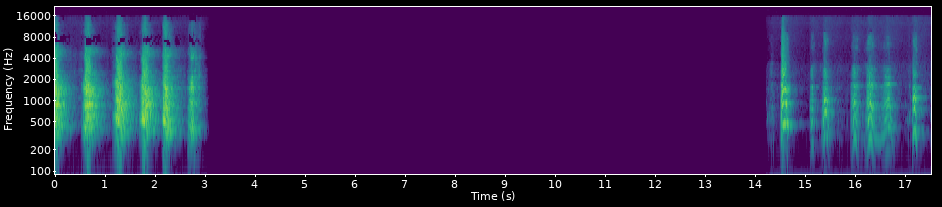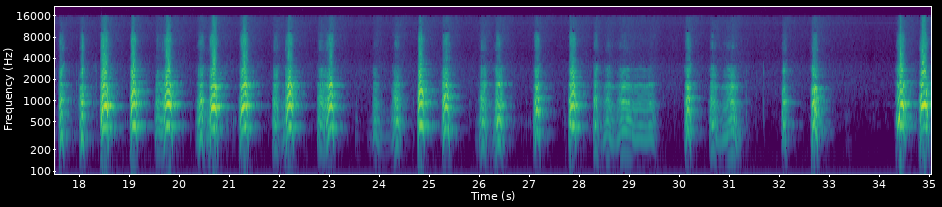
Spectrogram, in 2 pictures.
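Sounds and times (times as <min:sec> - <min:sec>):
cartoon dog barking: 0:00.0 - 0:03.0, 0:14.3 - 0:31.4, 0:32.1 - 0:33.0, 0:34.4 - 0:35.0
wavering dog call: 0:23.9 - 0:31.4.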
